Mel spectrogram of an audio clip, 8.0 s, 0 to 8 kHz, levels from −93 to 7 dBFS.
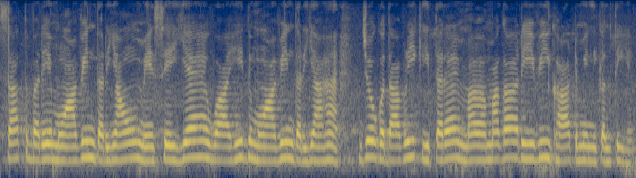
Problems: constant background noise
